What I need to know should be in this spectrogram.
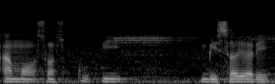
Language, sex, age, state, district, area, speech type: Odia, male, 18-30, Odisha, Balangir, urban, spontaneous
